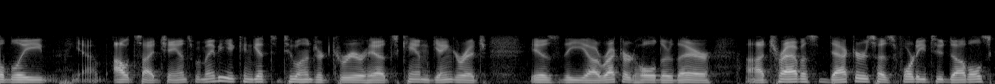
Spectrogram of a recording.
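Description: From 7.37 to 7.46 s, the faint background, about 36 dB below the loudest speech, turns into a steady, featureless hiss for 90 ms, shifting level by about 1 dB. This is likely comfort noise in place of the background: transmission paused and the receiver synthesised filler noise.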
